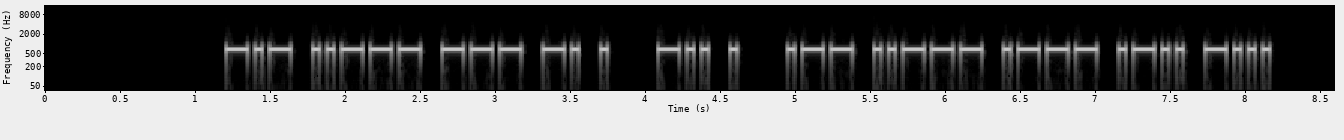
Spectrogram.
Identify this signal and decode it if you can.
Morse code, heard as a keyed tone, about 25 wpm, 700 Hz. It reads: K2ONE DE W2JLB
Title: USA Callsign DE Callsign - 5 Characters - 25wpm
